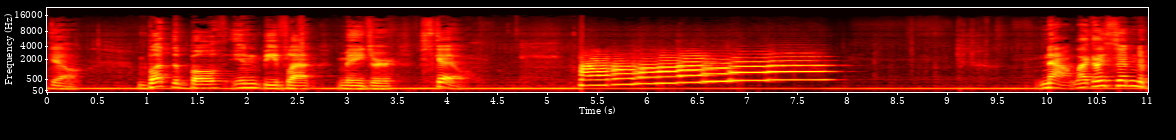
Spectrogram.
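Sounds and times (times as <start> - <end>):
steady low hum: 0.0 - 11.0
brass instrument playing a scale: 5.3 - 8.1.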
